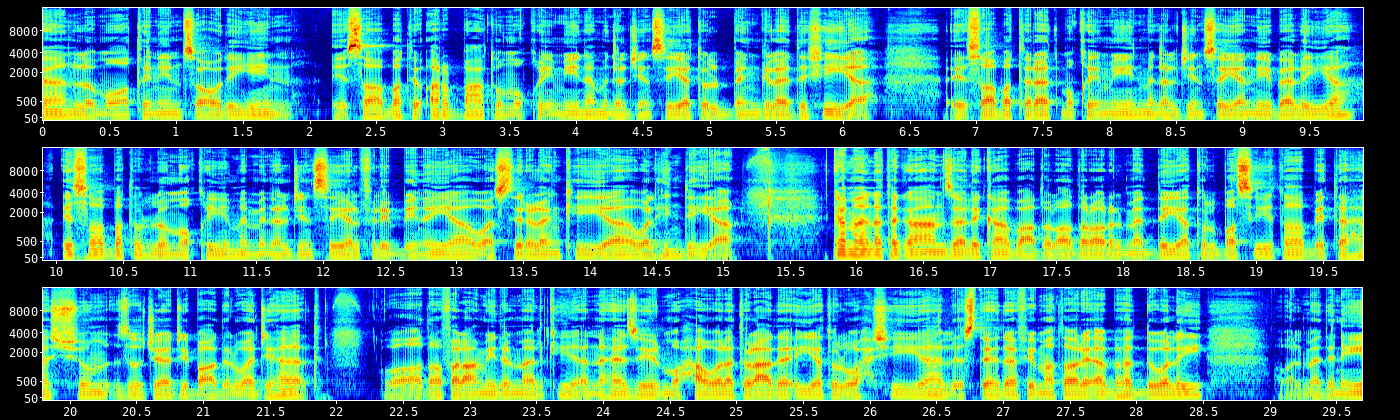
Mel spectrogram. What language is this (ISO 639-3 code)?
ara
